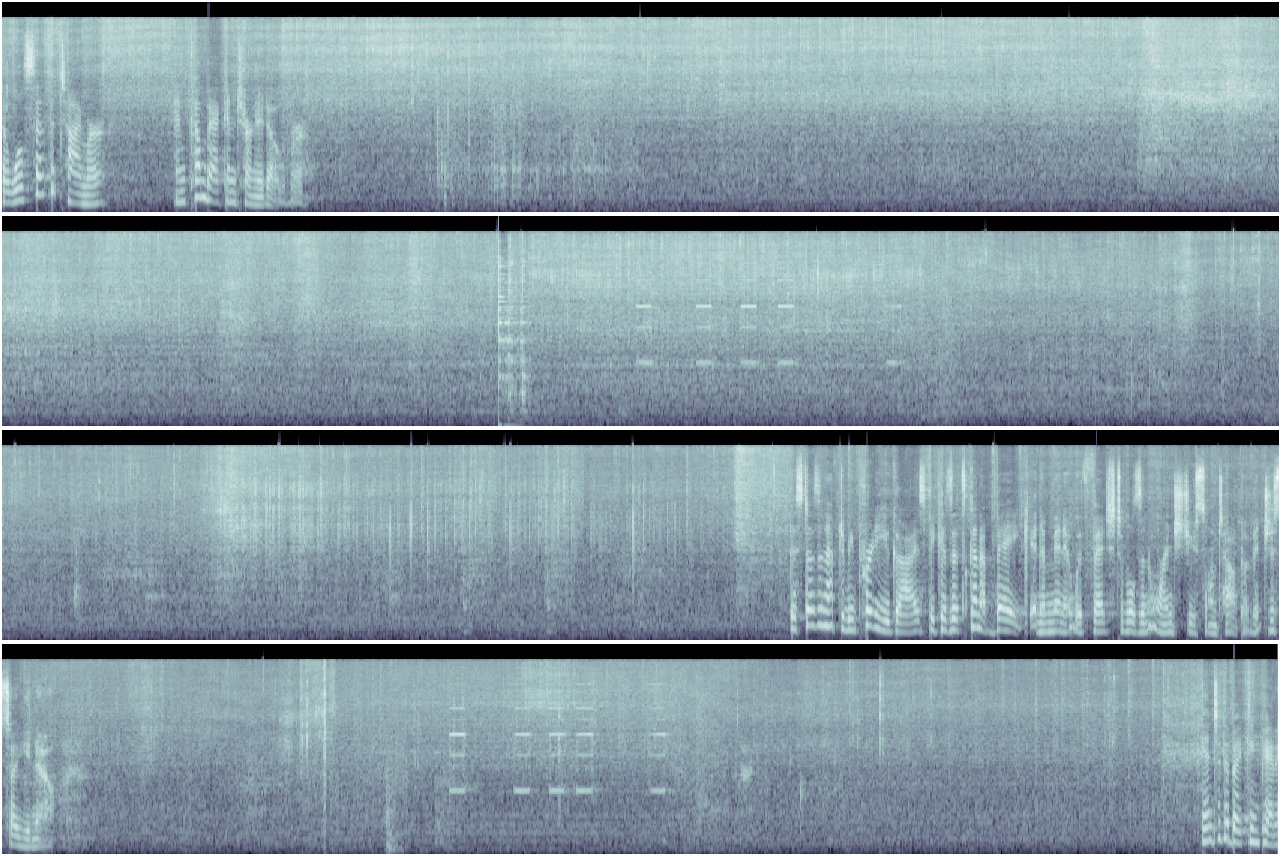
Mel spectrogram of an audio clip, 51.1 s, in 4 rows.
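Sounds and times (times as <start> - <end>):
chicken sizzling in oil: 0.0 - 51.0
electronic beeps: 19.1 - 20.8, 21.6 - 21.9, 42.8 - 45.0.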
